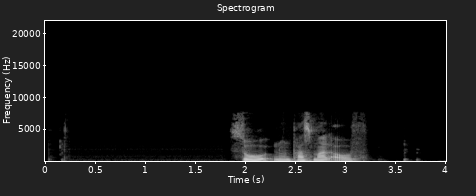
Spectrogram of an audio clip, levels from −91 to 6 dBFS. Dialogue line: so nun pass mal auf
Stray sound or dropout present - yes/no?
no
